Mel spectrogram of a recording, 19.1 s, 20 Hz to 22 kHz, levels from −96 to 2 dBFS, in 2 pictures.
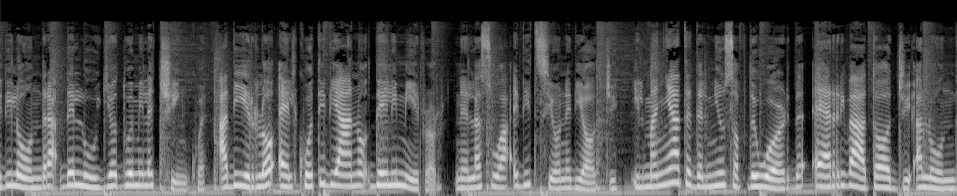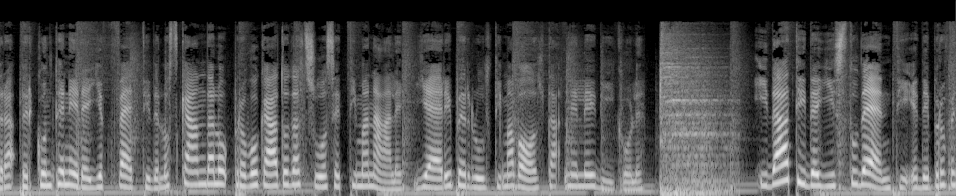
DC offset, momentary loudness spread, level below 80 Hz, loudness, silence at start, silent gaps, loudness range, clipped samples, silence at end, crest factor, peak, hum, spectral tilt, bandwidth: under 0.1%; 8 LU; -36 dBFS; -18 LUFS; 0 s; none; 3 LU; under 0.1%; 0 s; 18 dB; 0 dBFS; none; -5.5 dB/octave; 14 kHz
